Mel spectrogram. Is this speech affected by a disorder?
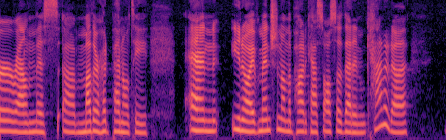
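No.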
